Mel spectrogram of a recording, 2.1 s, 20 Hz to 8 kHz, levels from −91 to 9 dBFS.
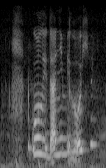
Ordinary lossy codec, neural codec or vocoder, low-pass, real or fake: none; none; 7.2 kHz; real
